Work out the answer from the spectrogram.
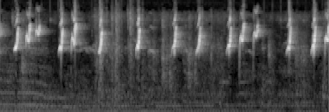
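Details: Long-tailed shrike singing in a lively, fighting mood, used as a lure sound. Short bright chirps sweep upward, repeated about twice a second in tight pairs and triplets, over a faint low hum.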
